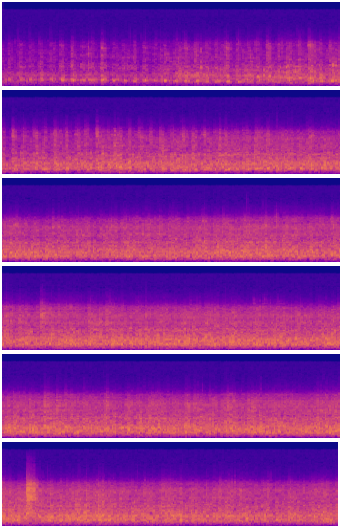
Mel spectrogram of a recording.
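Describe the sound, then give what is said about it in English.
A train rolls in along the railway tracks just before midnight, a loud, continuous rumble with rhythmic wheel clatter and hissing, swelling early on and holding steady, with a brief high squeal near the end. “Now we're very close to midnight, and now I think here comes our train.”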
